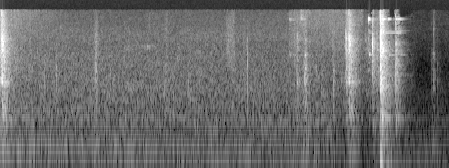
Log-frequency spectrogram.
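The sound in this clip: Someone tries the handle of a door, with a low, steady background giving way near the end to a couple of brief metallic clacks and rattles from the latch.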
